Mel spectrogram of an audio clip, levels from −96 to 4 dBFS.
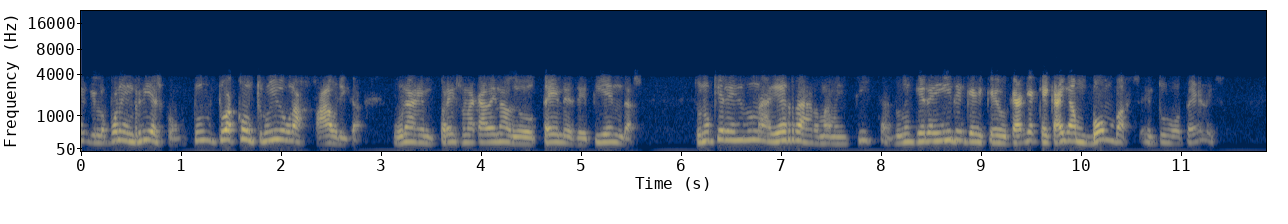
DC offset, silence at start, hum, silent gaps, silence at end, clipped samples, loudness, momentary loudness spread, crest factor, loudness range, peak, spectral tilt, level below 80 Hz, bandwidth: under 0.1%; 0 s; none; none; 0.55 s; under 0.1%; -29 LUFS; 15 LU; 22 dB; 4 LU; -8 dBFS; -4 dB/octave; -80 dBFS; 4.1 kHz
